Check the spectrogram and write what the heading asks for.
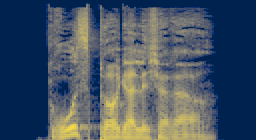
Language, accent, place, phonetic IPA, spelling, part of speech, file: German, Germany, Berlin, [ˈɡʁoːsˌbʏʁɡɐlɪçəʁɐ], großbürgerlicherer, adjective, De-großbürgerlicherer.ogg
- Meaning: inflection of großbürgerlich: 1. strong/mixed nominative masculine singular comparative degree 2. strong genitive/dative feminine singular comparative degree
